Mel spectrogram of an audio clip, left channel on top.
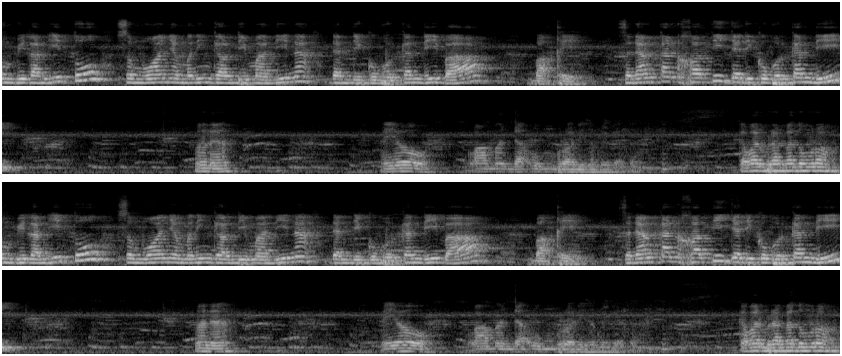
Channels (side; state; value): both; normal; correlation 0.36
